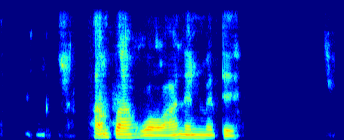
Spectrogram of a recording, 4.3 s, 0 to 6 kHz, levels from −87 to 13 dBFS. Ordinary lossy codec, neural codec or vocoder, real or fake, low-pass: AAC, 48 kbps; codec, 16 kHz, 4.8 kbps, FACodec; fake; 5.4 kHz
